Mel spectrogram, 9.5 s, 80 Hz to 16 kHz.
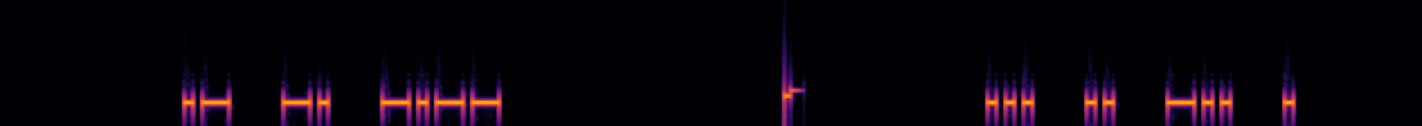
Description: Morse code, heard as a keyed tone, about 20 wpm, spaced as for 14 wpm, 700 Hz. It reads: ANY SIDE
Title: 2x Character Spacing - Top 200 Words - 20wpm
